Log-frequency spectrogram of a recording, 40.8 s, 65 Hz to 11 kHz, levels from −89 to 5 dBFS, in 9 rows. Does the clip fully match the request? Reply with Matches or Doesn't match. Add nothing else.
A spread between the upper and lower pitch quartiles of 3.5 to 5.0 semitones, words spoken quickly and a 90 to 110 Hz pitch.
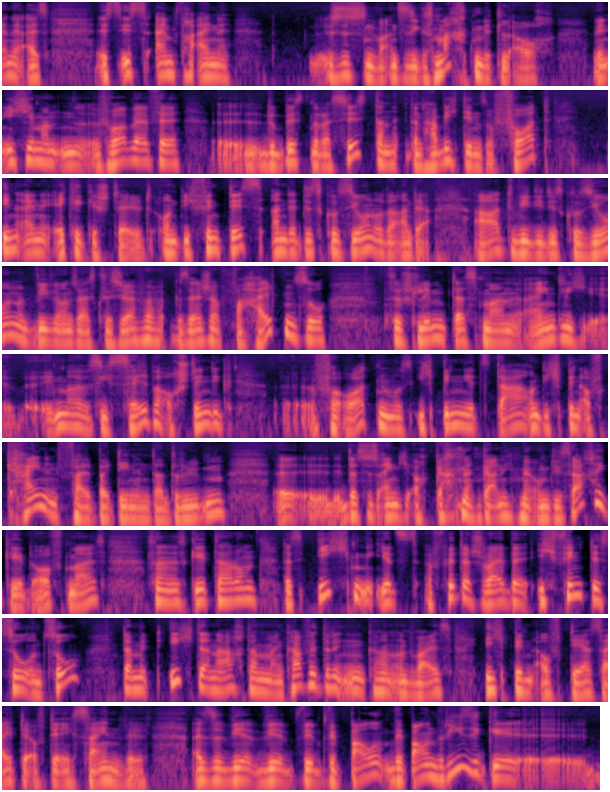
Doesn't match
